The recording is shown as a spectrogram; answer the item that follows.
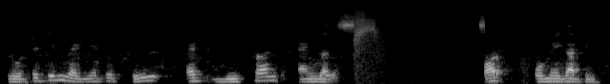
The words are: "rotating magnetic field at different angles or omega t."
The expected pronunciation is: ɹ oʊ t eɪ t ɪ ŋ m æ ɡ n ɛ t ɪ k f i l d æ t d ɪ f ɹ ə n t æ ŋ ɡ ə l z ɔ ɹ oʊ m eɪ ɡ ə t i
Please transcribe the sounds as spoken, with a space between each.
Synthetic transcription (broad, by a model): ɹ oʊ t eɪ t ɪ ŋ m æ ɡ n ɛ t ɪ k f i l ɛ t d ɪ f ɹ ə n t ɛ ŋ ɡ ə l s ɔ ɹ oʊ m eɪ ɡ ə t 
